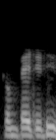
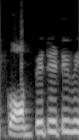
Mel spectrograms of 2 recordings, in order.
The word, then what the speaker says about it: competitive: की जो एग्जाम्स हैं, कम्पिटिटिव एग्जाम्स हैं उनके लिए। अब आप सोचते होंगे कि भाई मैं कॉम्पिटिटिव एग्जाम्स क्यों नहीं बोल रही हूँ, क्योंकि इसका प्रोनाउंसिएशन कम्पेटिटिव है, कॉम्पिटिटिव नहीं है।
